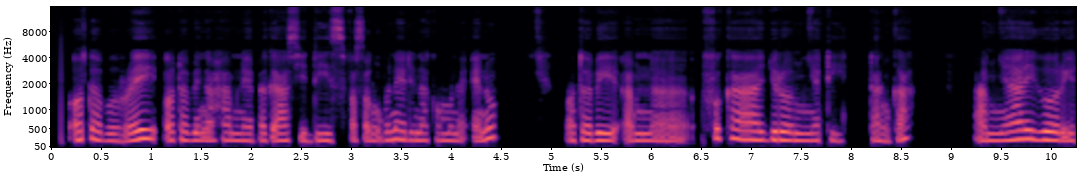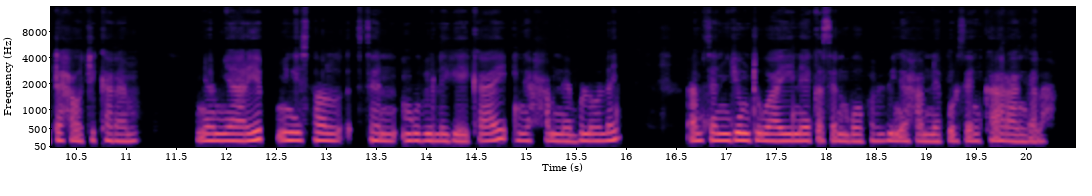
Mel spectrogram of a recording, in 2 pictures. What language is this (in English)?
Wolof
